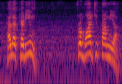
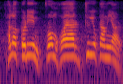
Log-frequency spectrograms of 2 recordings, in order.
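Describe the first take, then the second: First: British accent, "from where you come here" run together; British accent style. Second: Slow British accent, each word of "from where do you" separated. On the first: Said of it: "ব্রিটিশদের দুটো accent style আছে". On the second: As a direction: spell out "where do you" slowly in British style. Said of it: "এটা হচ্ছে টাটা system". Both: Shown as a demonstration.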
